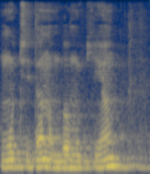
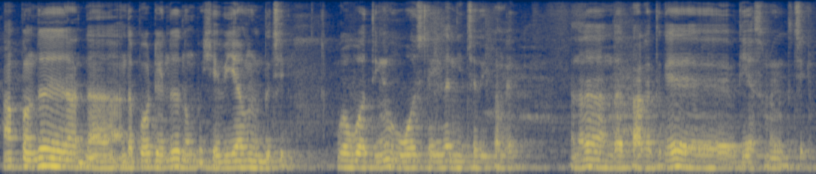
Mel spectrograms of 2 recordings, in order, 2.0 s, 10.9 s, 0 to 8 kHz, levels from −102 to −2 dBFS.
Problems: background sounds at intervals, background conversations at intervals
